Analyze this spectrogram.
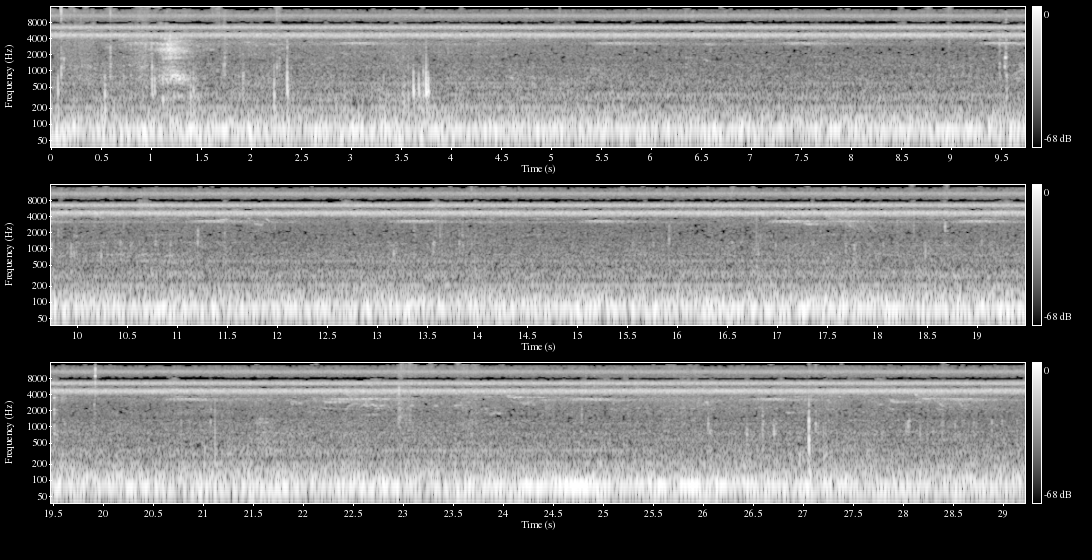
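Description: Steady, high-pitched chorus of insects buzzing without a break, with faint short chirps repeating every second or two over a low steady rumble.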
